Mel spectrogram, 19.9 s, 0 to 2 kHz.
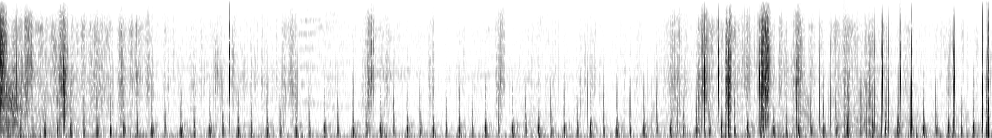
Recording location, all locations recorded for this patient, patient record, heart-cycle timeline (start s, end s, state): tricuspid valve (TV)
aortic valve (AV)+pulmonary valve (PV)+tricuspid valve (TV)+mitral valve (MV)
#Age: Child
#Sex: Female
#Height: nan
#Weight: nan
#Pregnancy status: False
#Murmur: Absent
#Murmur locations: nan
#Most audible location: nan
#Systolic murmur timing: nan
#Systolic murmur shape: nan
#Systolic murmur grading: nan
#Systolic murmur pitch: nan
#Systolic murmur quality: nan
#Diastolic murmur timing: nan
#Diastolic murmur shape: nan
#Diastolic murmur grading: nan
#Diastolic murmur pitch: nan
#Diastolic murmur quality: nan
#Outcome: Normal
#Campaign: 2015 screening campaign
0.00	1.90	unannotated
1.90	2.02	S1
2.02	2.14	systole
2.14	2.28	S2
2.28	2.44	diastole
2.44	2.56	S1
2.56	2.68	systole
2.68	2.82	S2
2.82	2.98	diastole
2.98	3.12	S1
3.12	3.26	systole
3.26	3.38	S2
3.38	3.56	diastole
3.56	3.70	S1
3.70	3.86	systole
3.86	3.96	S2
3.96	4.16	diastole
4.16	4.28	S1
4.28	4.40	systole
4.40	4.52	S2
4.52	4.70	diastole
4.70	4.84	S1
4.84	5.00	systole
5.00	5.10	S2
5.10	5.28	diastole
5.28	5.40	S1
5.40	5.58	systole
5.58	5.68	S2
5.68	5.88	diastole
5.88	6.00	S1
6.00	6.16	systole
6.16	6.26	S2
6.26	6.46	diastole
6.46	6.56	S1
6.56	6.72	systole
6.72	6.80	S2
6.80	7.00	diastole
7.00	7.14	S1
7.14	7.30	systole
7.30	7.42	S2
7.42	7.56	diastole
7.56	7.70	S1
7.70	7.86	systole
7.86	7.92	S2
7.92	8.10	diastole
8.10	8.24	S1
8.24	8.38	systole
8.38	8.48	S2
8.48	8.64	diastole
8.64	8.74	S1
8.74	8.90	systole
8.90	8.98	S2
8.98	9.14	diastole
9.14	9.24	S1
9.24	9.42	systole
9.42	9.50	S2
9.50	9.66	diastole
9.66	9.80	S1
9.80	9.96	systole
9.96	10.02	S2
10.02	10.20	diastole
10.20	10.34	S1
10.34	10.50	systole
10.50	10.56	S2
10.56	10.72	diastole
10.72	10.86	S1
10.86	11.00	systole
11.00	11.10	S2
11.10	11.24	diastole
11.24	11.34	S1
11.34	11.52	systole
11.52	11.62	S2
11.62	11.78	diastole
11.78	11.90	S1
11.90	12.02	systole
12.02	12.12	S2
12.12	12.28	diastole
12.28	12.40	S1
12.40	12.58	systole
12.58	12.66	S2
12.66	12.84	diastole
12.84	12.96	S1
12.96	13.12	systole
13.12	13.20	S2
13.20	19.86	unannotated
